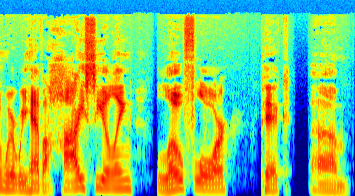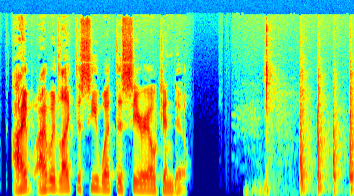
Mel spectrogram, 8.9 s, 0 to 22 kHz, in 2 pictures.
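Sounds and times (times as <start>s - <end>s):
speech: 0.0s - 6.8s, 7.6s - 7.9s
firm knocks on a door: 8.2s - 8.8s.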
